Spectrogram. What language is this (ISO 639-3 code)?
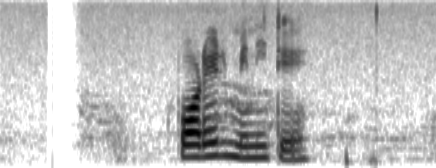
ben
